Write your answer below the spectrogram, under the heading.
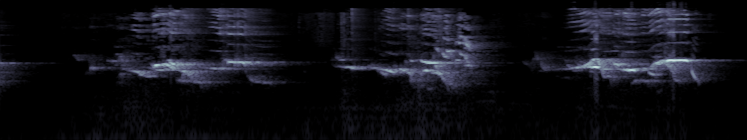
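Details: Black-naped oriole in full song, challenging a rival: three separate phrases of slurred, somewhat harsh, mid-pitched notes, each lasting about two seconds with short pauses between.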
